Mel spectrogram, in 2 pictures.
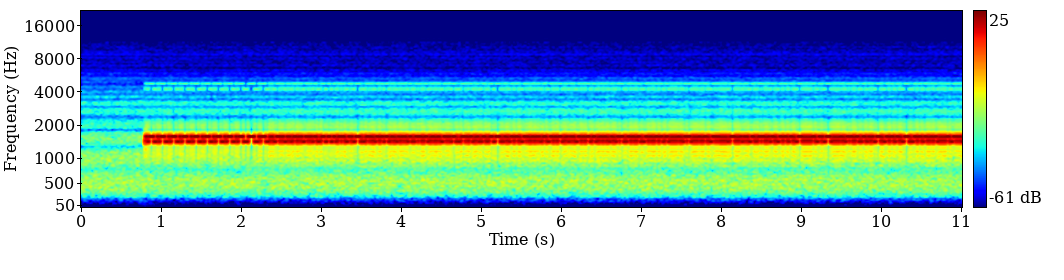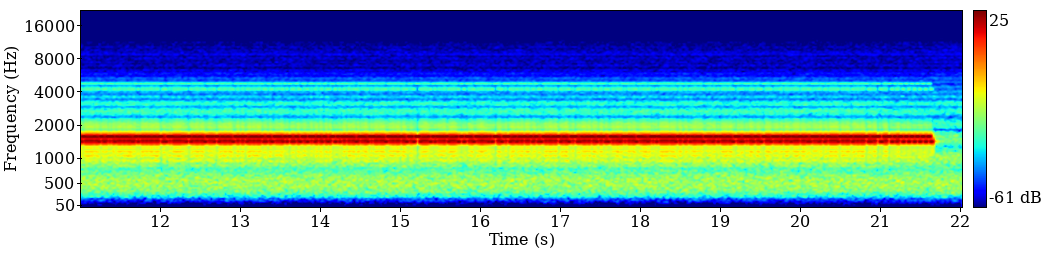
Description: NAVTEX (SITOR-B), 100 baud, 170 Hz shift, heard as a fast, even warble, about 1500 Hz centre. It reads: 59195 23760 20852 93138 20326 12324 46058 16194 23619 12104 13534 42686 26102 71915 63694 29049 86232 36231 56474 70869 14881 74332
